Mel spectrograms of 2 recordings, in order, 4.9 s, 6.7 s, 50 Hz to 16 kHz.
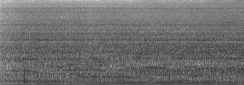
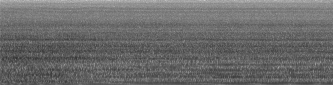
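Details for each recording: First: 2019 Hyundai Sonata SE, cold start before Amsoil engine flush and oil change: loud run with busy fast ticking about four per second over the engine; owner suspects noisy cam phasers. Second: 2019 Hyundai Sonata SE, first start after Amsoil engine flush and Amsoil 5W-30 Signature Series full synthetic fill: smooth steady idle with light fast even ticking about four per second; normal fuel injector tick, engine sounds happier.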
